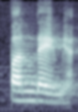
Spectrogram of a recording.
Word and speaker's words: pandemia: palavra heterotônica, por exemplo, seria pandemia, em português, que se escreve exatamente igual em espanhol, mas em espanhol a gente vai pronunciar pandemia.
